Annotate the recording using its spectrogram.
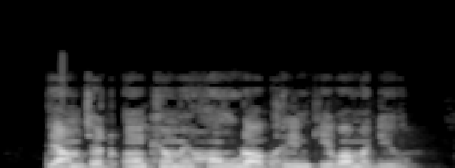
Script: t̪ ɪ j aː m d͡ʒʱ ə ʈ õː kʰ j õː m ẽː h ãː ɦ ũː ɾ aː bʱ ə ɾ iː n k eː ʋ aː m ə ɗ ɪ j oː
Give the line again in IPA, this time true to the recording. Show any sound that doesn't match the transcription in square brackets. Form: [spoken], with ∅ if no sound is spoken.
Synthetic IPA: t̪ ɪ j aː m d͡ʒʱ ə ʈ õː kʰ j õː m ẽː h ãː ɦ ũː [ɽ] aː bʱ ə ɾ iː n k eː ʋ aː m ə ɗ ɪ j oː

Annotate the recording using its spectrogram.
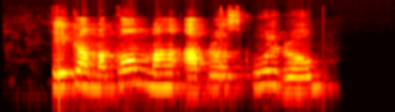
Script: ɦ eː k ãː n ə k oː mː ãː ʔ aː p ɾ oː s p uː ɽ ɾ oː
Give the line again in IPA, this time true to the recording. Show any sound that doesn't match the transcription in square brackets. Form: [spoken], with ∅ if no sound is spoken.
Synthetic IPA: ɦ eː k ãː [m] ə k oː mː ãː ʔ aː p ɾ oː s [k] uː [l] ɾ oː

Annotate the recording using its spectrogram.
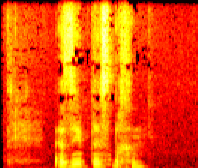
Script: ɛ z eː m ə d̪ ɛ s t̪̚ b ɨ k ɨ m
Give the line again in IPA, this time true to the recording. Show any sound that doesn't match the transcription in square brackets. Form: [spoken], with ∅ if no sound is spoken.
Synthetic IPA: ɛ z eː [b] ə d̪ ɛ s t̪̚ b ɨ [x] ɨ m

